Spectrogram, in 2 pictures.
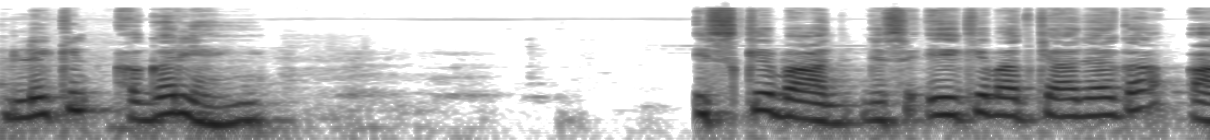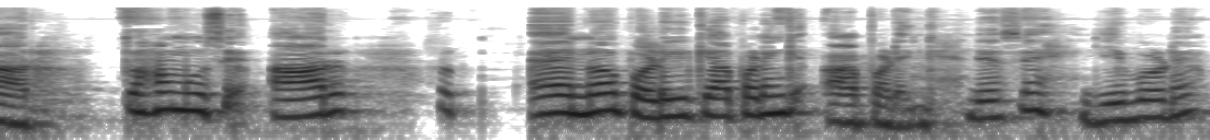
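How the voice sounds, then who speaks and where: Woman, teacher, unhurried, mid pitch, spells words out, answers her own questions. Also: a little mellow. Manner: asks questions, then answers them herself; repeats "ठीक है" often. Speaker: English teacher. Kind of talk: slow classroom explanation with questions.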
